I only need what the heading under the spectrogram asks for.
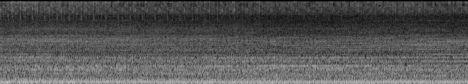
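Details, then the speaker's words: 2006 Chrysler 300 SRT8, 71,000 miles, after intake manifold gasket replacement for a vacuum leak: steady, even low rumble, no misses, ticks or hiss; smooth healthy idle, previously rough like a Mack truck; power steering pump may need replacing. "Runs so smooth. Wow. Before, it was like a Mack truck. Purring like a putty cat."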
